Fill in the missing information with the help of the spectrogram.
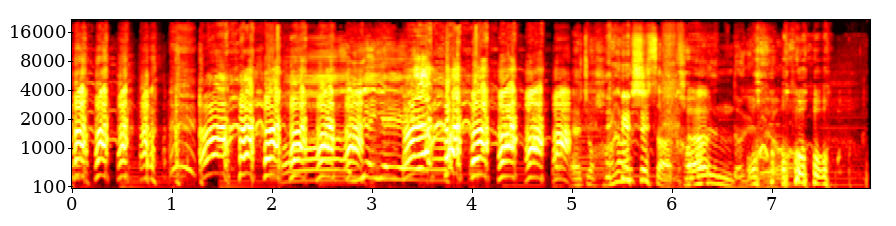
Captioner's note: laughing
